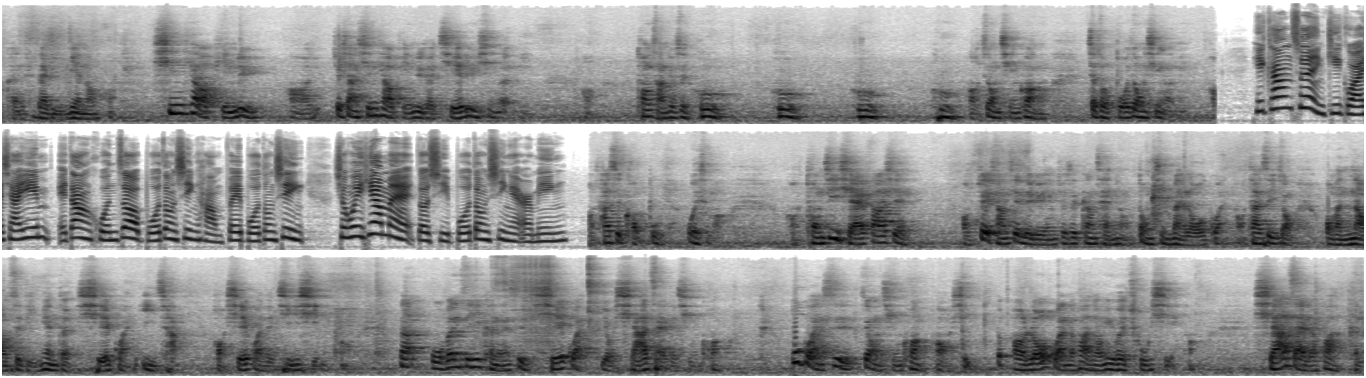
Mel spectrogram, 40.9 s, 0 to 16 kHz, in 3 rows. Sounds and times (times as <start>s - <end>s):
Speech: 0.0s - 11.9s, 12.5s - 20.9s, 21.5s - 40.8s.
